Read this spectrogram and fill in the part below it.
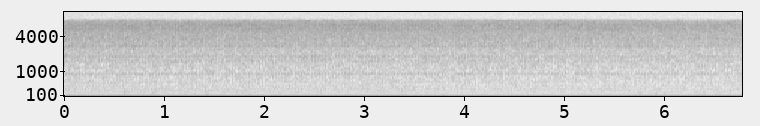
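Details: Loud, constant roaring noise filling the whole range, like a fan or engine running close by, with no animal voice audible.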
